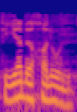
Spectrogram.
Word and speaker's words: يبخلون: الآية الأولى فيها كلمة يبخلون، هذه الكلمة فيها تنبيهان: الأول في قلقلة الباء الساكنة، لأنها من حروف القلقلة الخمسة قطب جد، إذا سكن أحد هذه الحروف وجب أن يظهر في النطق باضطراب مخرج الحرف يا باخالون. يتلوها الخاء المفخمة باستعلاء أقصى اللسان خوف من أن تكون يا باخالون هكذا، الصحيح يا باخالون قلقلة بعدها تفخيم.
